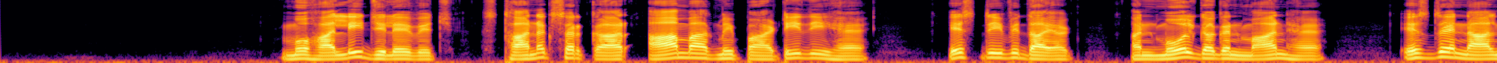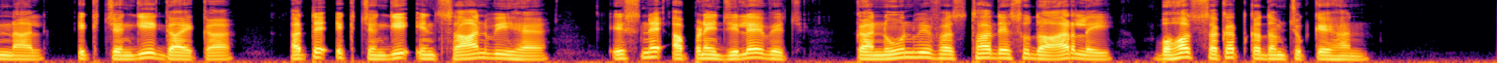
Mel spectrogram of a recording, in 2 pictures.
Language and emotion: Punjabi, neutral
